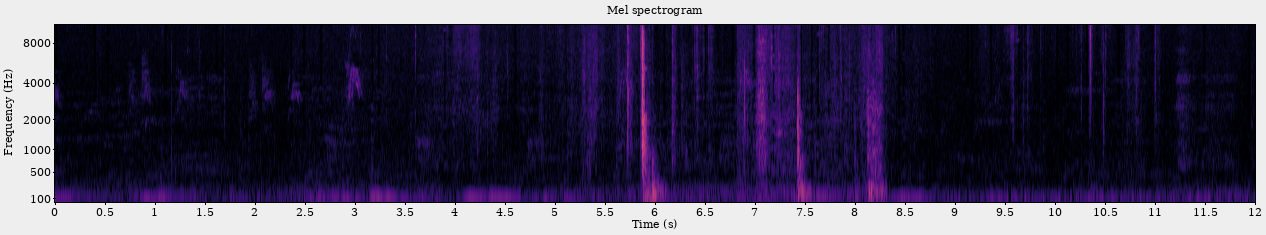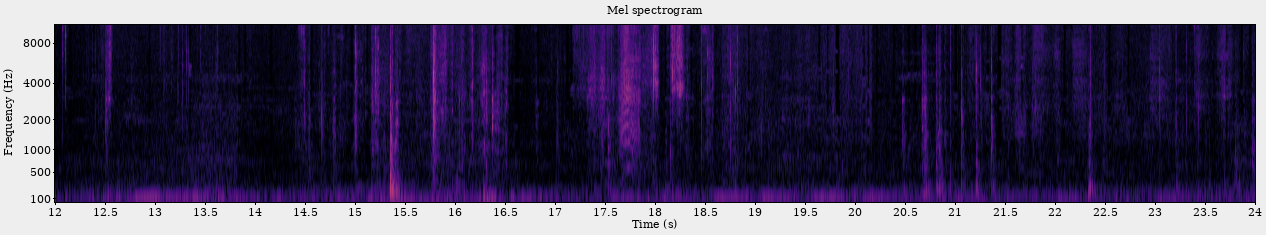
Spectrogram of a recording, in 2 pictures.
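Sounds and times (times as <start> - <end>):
steady low hum: 0.0 - 24.0
scraping rustle: 6.8 - 8.4.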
